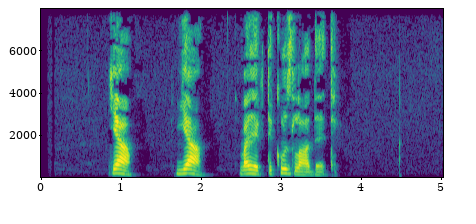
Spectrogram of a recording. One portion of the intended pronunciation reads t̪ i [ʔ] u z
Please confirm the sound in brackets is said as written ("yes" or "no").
no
